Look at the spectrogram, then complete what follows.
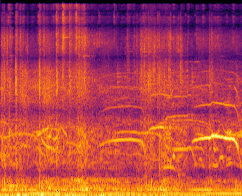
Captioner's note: groans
